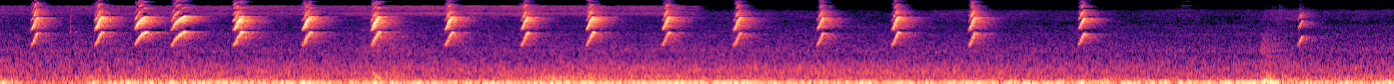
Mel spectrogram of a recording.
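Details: Noisy miner fledgling begging from its parent, giving about twenty short, high, down-slurred calls, quick at first and then slowing over eight seconds, with a low rumble behind.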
